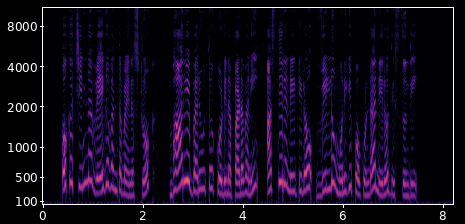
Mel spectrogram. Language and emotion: Telugu, neutral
